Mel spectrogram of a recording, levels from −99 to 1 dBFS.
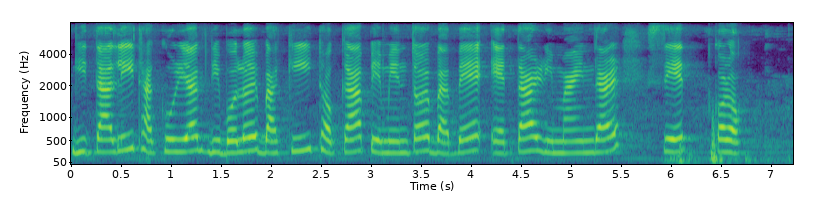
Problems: constant background noise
